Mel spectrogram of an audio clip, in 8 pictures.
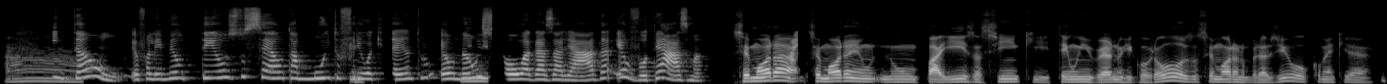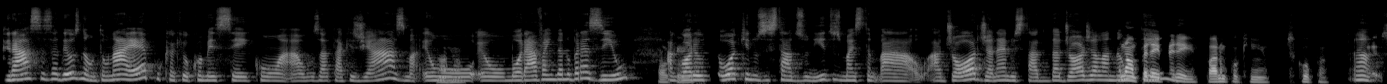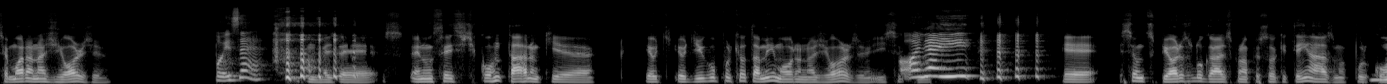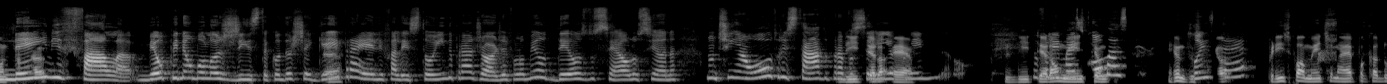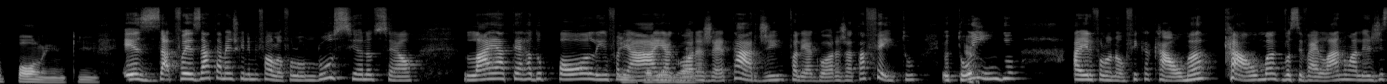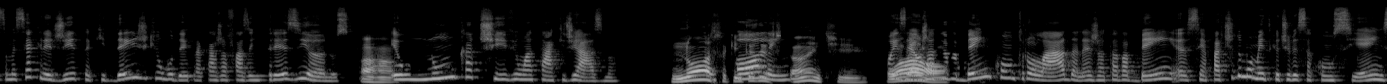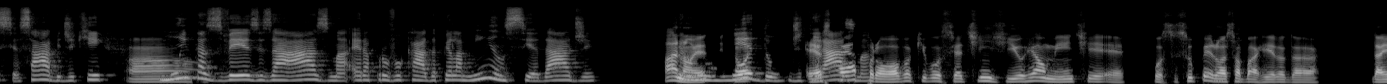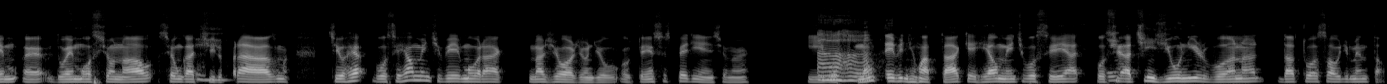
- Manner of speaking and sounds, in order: tapping; laugh; surprised: "Olha aí!"; laugh; other noise; other background noise
- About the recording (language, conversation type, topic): Portuguese, podcast, Como você cuida da sua saúde mental no dia a dia?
